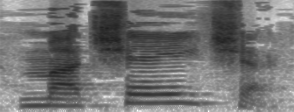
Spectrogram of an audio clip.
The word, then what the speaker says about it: Maceychek: Grease is always But I have to ask you about your real last name, which is pronounced Maceychek. Maceychek, little Maceychek. mnemonic device. Yeah. My paycheck sounds like my paycheck.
